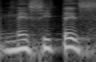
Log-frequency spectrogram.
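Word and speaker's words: μεσίτης: mediador dice el comentario la palabra mediador en el griego mesites tiene como una un acento en la e mesites o mesites H mesites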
